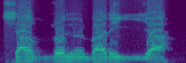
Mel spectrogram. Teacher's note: شر را یہاں پہ موٹا ہے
